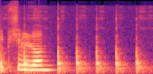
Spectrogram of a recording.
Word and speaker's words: 입실론: 그리스 문자에서 보시면 이것을 발음이, 자, 발음입니다. 발음은 얘는 입실론이에요. 입실론.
